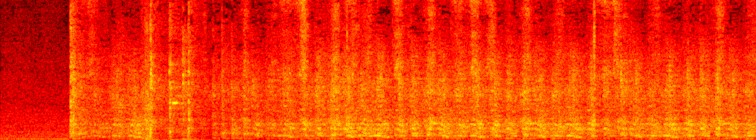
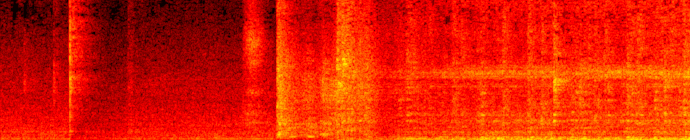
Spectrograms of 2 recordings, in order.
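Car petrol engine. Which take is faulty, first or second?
first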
